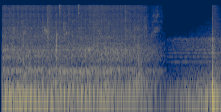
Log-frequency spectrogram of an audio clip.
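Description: Motor scooter engine running at idle with a steady low pulse, fading away about three seconds in.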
